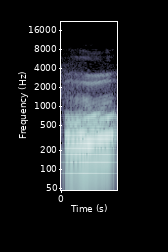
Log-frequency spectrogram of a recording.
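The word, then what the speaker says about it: 五: got to finish something in Chinese five is pronounced ooh it's really fun to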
